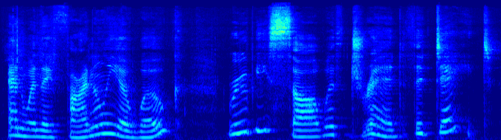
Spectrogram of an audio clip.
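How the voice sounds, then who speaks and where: A woman with a fairly high voice reads a children's picture book aloud, expressive and deliberate in her storytelling.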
